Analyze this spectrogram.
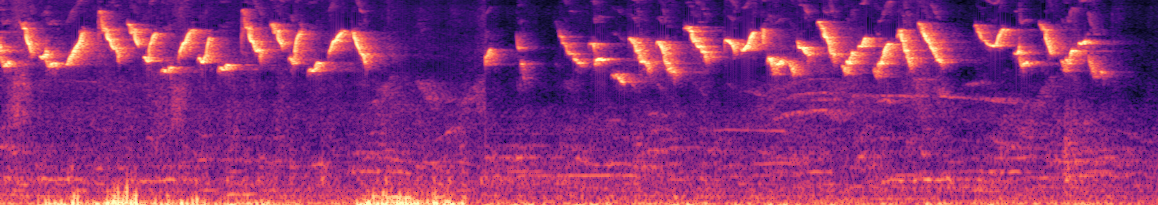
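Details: White-eye song used to tutor other songbirds: fast, continuous high warbling of quick zigzagging chirps in long bursts, with a short pause near the middle, over low thumping background noise.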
